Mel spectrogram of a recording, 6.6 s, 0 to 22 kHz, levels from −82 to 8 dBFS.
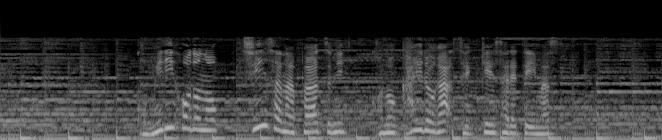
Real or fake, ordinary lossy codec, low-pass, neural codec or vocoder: real; none; 7.2 kHz; none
